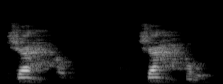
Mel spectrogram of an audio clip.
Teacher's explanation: Rokhawah itu nggak menimbulkan qalqalah. Jadi jangan dikolak-kolakan huruf H.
